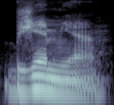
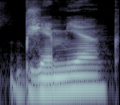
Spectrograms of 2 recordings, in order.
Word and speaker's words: brzemię: Well, if you see it on paper, it's spelled brzemie with a little hook on the bottom of it, and that rz in Polish is pronounced zje. Sorry if my Polish pronunciation is not amazing. So burden in Polish is brzemię, and in Russian it's bremia, and in French, it is fardeau.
